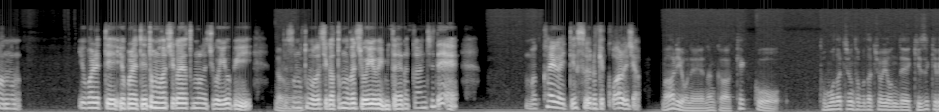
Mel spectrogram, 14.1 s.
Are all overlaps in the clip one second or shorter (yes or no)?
yes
